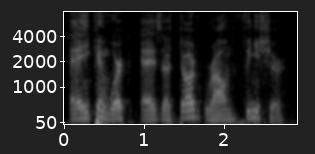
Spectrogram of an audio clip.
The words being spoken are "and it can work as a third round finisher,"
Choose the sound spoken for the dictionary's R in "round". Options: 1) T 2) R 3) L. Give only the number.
2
